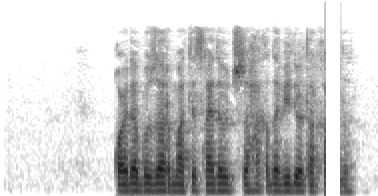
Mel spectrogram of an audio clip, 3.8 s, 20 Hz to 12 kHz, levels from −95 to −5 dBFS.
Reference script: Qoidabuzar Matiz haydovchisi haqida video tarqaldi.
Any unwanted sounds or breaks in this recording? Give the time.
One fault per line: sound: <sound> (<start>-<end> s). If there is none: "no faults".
sound: dropout (3.3-3.4 s)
